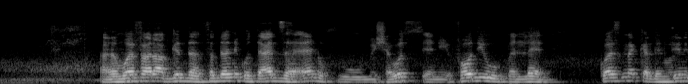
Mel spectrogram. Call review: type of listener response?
listening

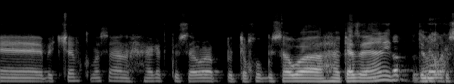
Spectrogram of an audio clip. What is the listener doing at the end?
taking over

